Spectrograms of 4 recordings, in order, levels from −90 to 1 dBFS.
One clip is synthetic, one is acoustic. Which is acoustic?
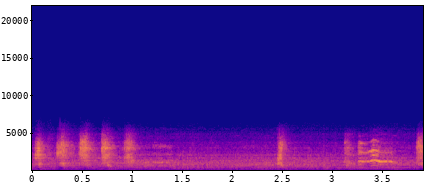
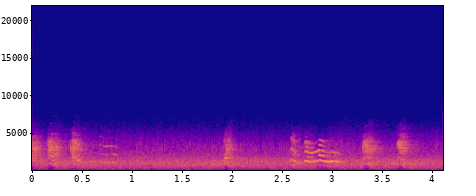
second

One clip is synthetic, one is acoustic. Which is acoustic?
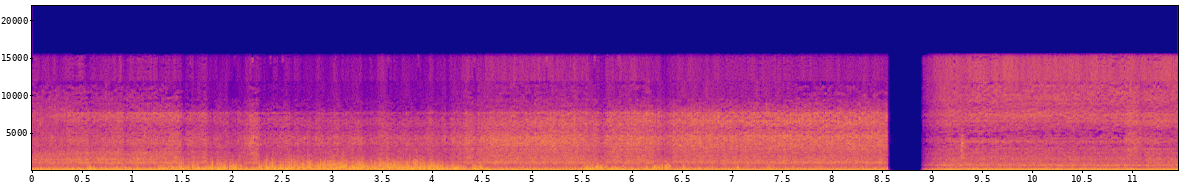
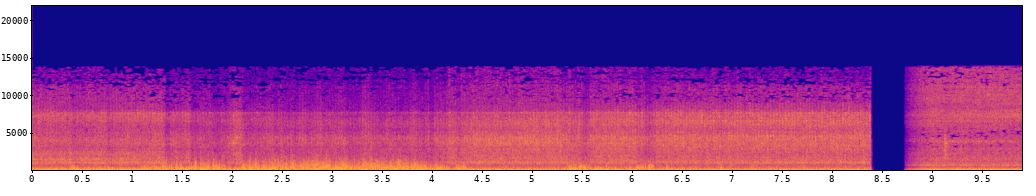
second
